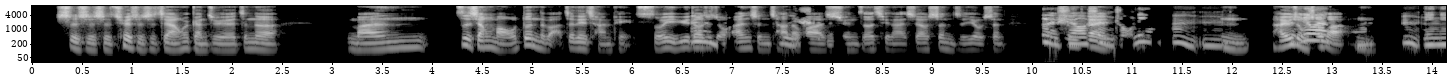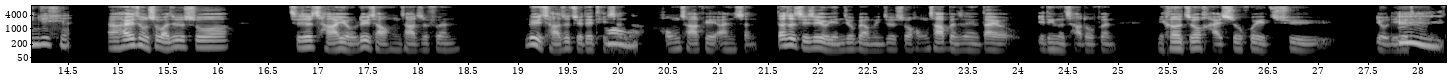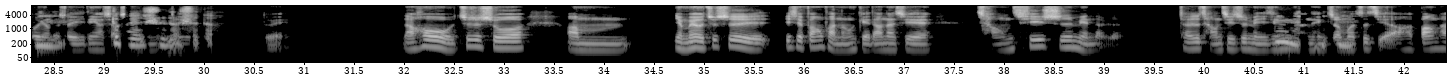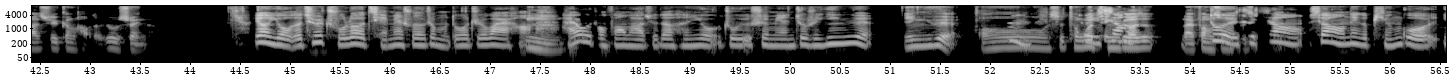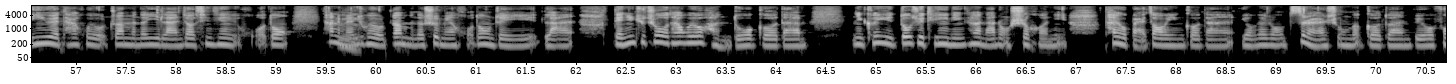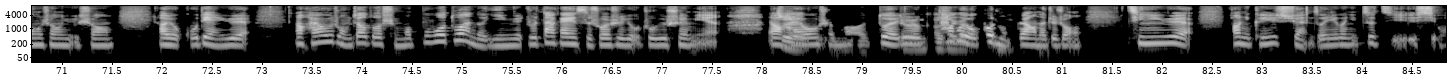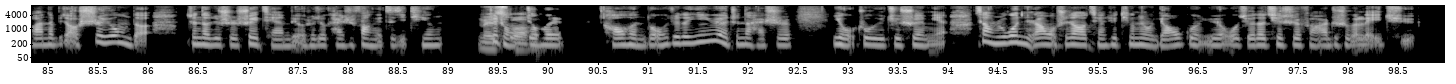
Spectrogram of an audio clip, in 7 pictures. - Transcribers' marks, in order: tapping; "歌单" said as "歌端"
- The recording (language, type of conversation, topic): Chinese, podcast, 睡眠不好时你通常怎么办？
